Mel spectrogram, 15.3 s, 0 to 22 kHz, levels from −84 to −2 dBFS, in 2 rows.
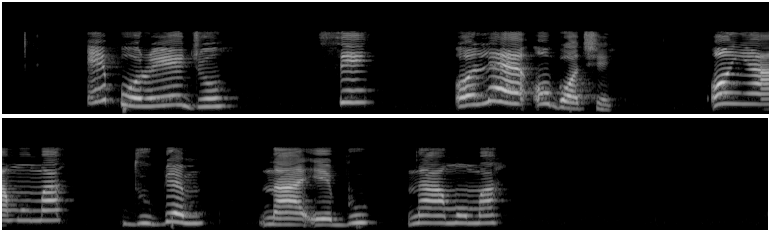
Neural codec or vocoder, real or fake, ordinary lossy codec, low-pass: none; real; none; 7.2 kHz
